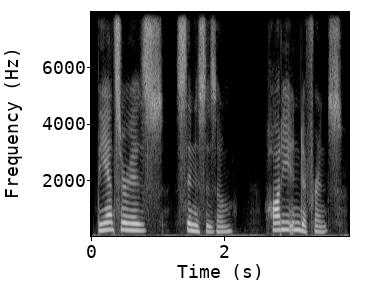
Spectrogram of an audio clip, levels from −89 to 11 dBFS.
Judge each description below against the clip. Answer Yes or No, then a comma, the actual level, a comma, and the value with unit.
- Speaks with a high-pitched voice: Yes, high, 225 Hz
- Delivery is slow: Yes, slow, 75 wpm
